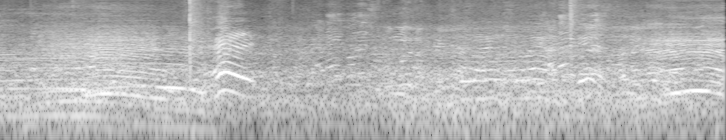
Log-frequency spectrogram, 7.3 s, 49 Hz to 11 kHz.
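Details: Friesian and crossbred bull calves at Aftabganj cattle market, Dinajpur, on 22 July: a rising-then-falling moo with rich harmonics near the two-second mark, amid steady market chatter and bargaining voices.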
